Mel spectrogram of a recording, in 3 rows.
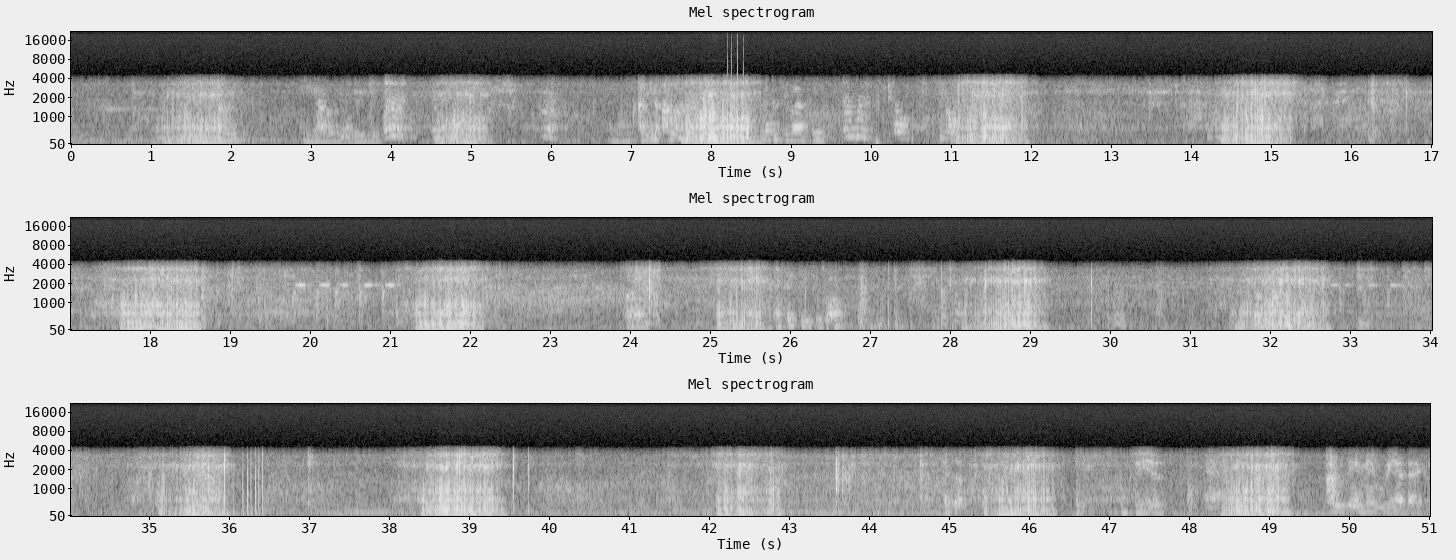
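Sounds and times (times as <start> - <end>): person snoring: 1.0 - 2.2, 4.5 - 5.3, 7.6 - 8.7, 10.9 - 15.4, 17.3 - 18.8, 21.3 - 22.3, 25.0 - 25.8, 28.0 - 29.3, 31.4 - 32.8, 34.8 - 36.3, 38.0 - 39.6, 42.0 - 43.0, 45.4 - 47.1, 48.3 - 49.4.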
